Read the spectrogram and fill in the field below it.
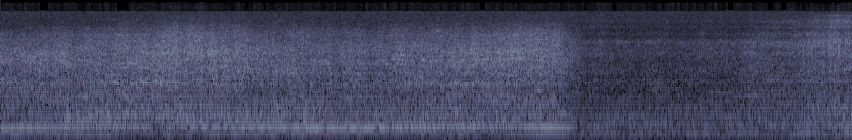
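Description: Kart engines whine in the RMC Asia Trophy and RMC Thailand final-day race. A loud, sustained, high buzzing note holds steady, then drops away abruptly near the end and leaves a quieter engine drone.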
